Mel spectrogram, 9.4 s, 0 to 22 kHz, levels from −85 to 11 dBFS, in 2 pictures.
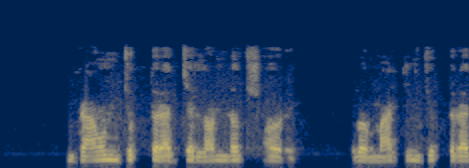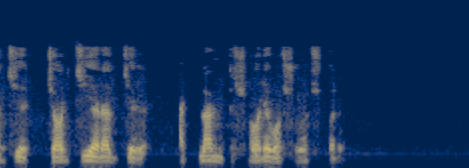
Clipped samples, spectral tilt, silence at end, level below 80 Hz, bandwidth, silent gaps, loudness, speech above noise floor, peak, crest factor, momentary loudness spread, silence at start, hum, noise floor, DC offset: under 0.1%; -5.5 dB/octave; 1.25 s; -62 dBFS; 7.4 kHz; none; -19 LUFS; 60 dB; -2 dBFS; 18 dB; 16 LU; 0.7 s; none; -78 dBFS; under 0.1%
